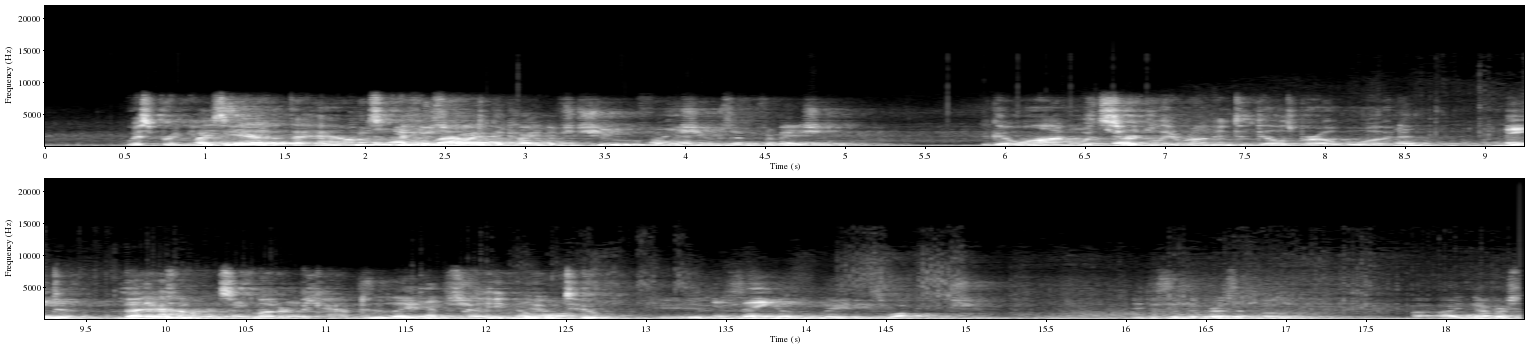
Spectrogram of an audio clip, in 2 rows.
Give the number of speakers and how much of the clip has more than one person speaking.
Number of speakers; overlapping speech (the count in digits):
3, about 57%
